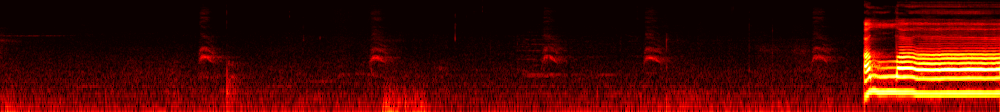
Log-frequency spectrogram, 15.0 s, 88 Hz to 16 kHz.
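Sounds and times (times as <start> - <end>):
crow cawing: 3.0 - 3.4, 8.2 - 8.5, 9.6 - 10.0.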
